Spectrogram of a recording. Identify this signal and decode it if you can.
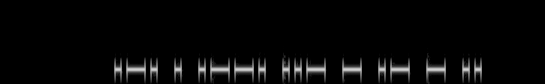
Morse code, heard as a keyed tone, about 20 wpm, 700 Hz. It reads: REPUTATI
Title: Build A Word - 4 Letters At A Time - 10-Letter Words - 20wpm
